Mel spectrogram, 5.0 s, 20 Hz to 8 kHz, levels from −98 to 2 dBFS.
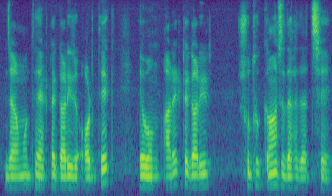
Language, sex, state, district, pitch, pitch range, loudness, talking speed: Bengali, male, West Bengal, Alipurduar, 120 Hz, 115-125 Hz, -17 LUFS, 145 wpm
